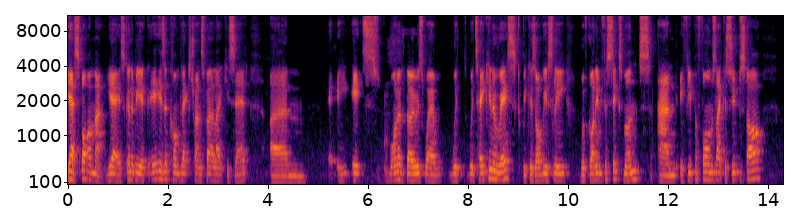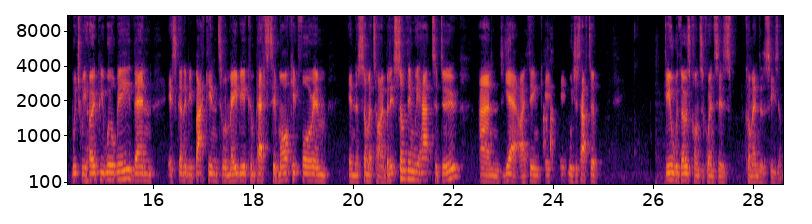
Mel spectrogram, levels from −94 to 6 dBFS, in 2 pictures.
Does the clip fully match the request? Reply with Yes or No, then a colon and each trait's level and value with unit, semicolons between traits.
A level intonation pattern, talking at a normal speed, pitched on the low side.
Yes: narrow, 2.0 semitones; average, 195 wpm; low, 130 Hz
